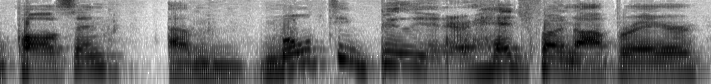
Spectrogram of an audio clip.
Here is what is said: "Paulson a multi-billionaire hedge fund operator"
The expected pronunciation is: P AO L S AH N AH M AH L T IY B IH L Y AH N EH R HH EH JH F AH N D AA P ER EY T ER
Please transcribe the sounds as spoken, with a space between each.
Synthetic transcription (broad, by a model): P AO L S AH N AH M AH L T IY B IH L Y AH N EH R HH EH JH F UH N AA P ER EY T ER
